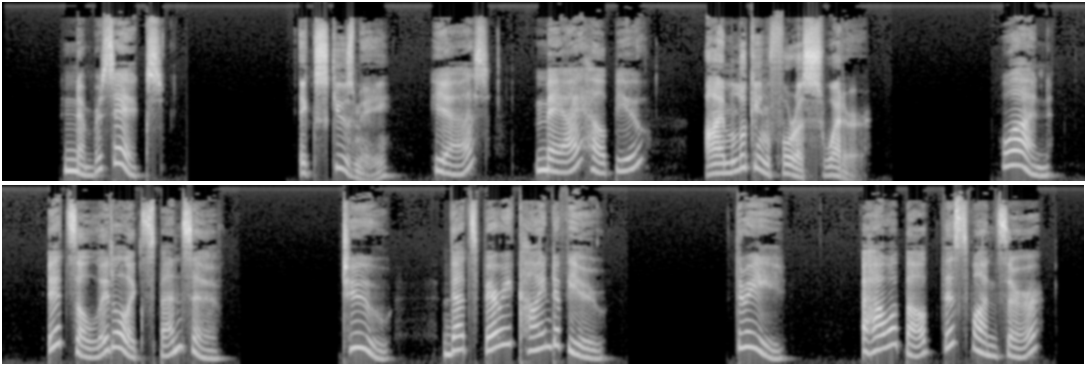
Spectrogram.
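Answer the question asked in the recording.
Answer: 3: How about this one, sir?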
